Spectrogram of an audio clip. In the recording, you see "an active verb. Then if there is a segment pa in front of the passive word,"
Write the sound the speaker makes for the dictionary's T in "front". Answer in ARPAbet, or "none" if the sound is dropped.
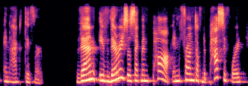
T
